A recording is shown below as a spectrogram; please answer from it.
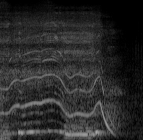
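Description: Cut-off wheel slicing a dent puller stud off sheet metal: a loud, steady high-pitched whine that dips in pitch under load, then winds down and fades out near the end.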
